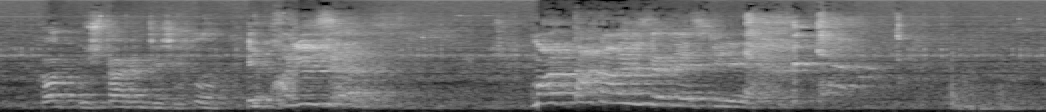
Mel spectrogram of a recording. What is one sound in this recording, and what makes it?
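A man speaks with strong emotion, his voice carrying in a large room.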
